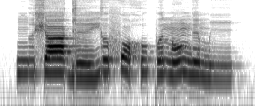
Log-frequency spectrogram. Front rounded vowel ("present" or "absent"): absent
